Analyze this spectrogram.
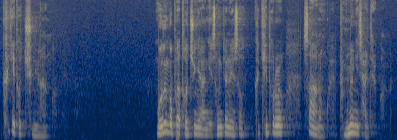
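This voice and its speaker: A middle-aged man preaching an evening church sermon as senior pastor, earnest, dropping to hushed lines and rising to loud emphatic ones. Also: a little high, expressive, fairly quick, pauses often, breathy edge.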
